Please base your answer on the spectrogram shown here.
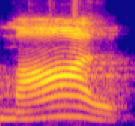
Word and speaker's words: mal: Yes, here L is not silent. L we will pronounce. Ça va mal.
